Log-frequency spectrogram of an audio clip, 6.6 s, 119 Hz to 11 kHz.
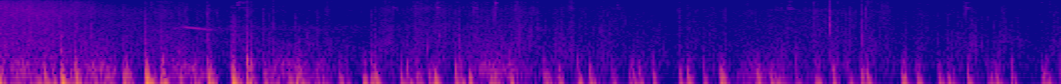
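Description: Horse hooves clip-clop steadily on the ground in the Red Dead Redemption 2 video game, a brisk rhythmic walking gait, close and moderately loud throughout, with no talk.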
